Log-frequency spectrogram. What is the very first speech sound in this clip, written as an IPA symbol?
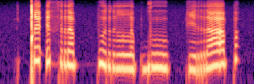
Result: ǃ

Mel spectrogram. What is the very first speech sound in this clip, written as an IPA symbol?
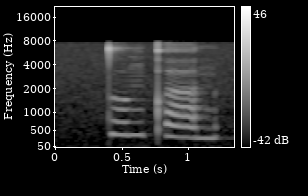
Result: t̪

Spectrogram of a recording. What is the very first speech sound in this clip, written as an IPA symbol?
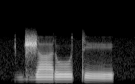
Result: d͡ʒ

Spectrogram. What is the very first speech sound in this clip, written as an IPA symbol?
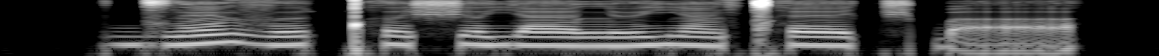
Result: d͡z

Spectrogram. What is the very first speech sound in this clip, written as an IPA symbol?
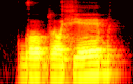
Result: ɡ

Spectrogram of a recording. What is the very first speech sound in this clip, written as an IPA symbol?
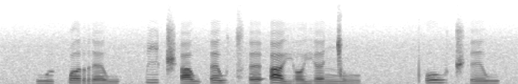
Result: w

